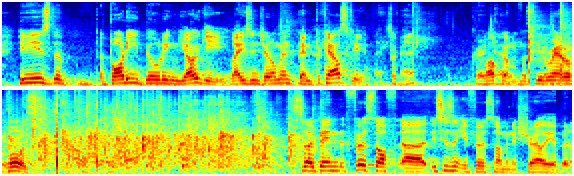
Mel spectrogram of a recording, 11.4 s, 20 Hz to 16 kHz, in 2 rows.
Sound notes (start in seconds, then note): 5.2 applauding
